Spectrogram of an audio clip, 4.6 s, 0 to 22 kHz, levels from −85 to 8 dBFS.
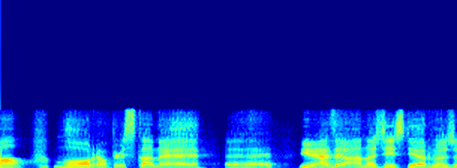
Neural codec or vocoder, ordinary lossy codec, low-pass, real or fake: codec, 16 kHz, 0.5 kbps, X-Codec, HuBERT features, trained on balanced general audio; none; none; fake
